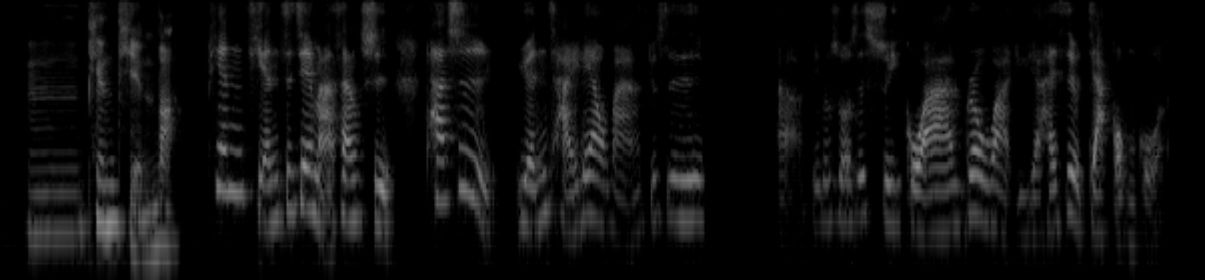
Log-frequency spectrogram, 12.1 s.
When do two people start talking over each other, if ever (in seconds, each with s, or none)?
none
